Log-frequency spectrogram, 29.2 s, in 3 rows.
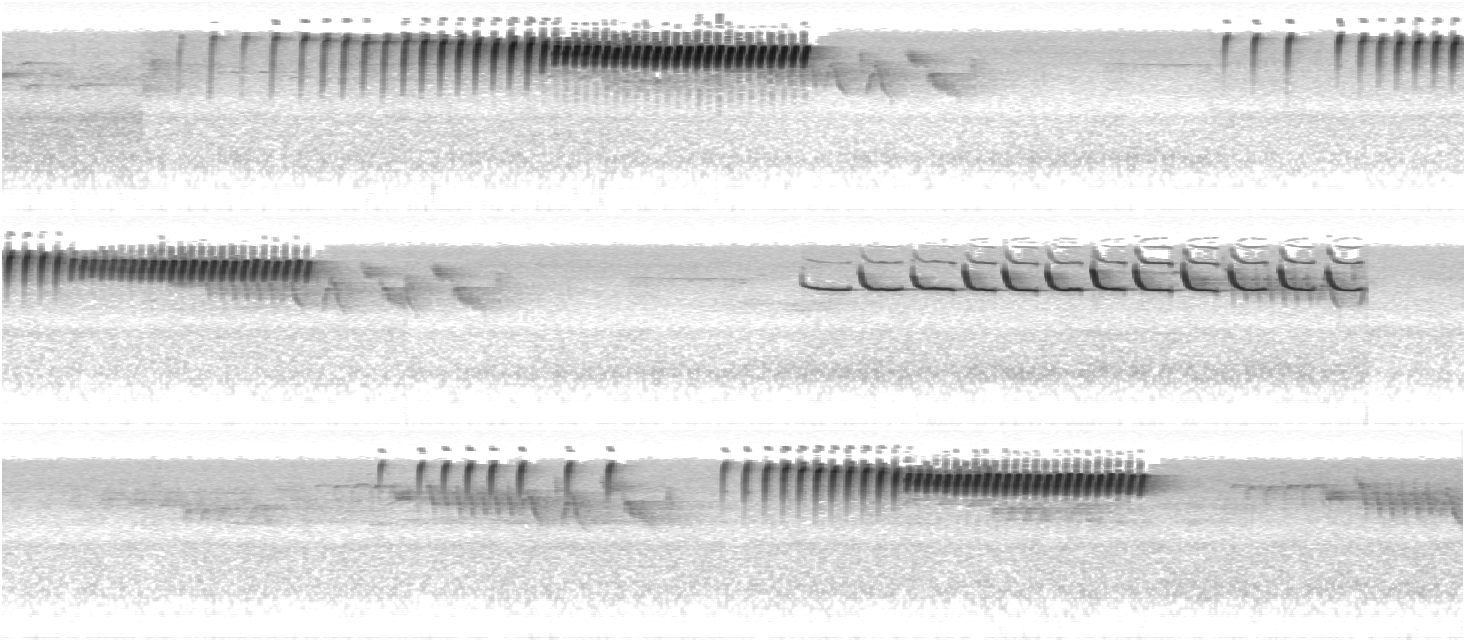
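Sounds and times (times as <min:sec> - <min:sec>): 
Wood warbler song of sharp high downslurred ticking notes: 0:01.0 - 0:05.5, 0:08.0 - 0:13.0, 0:15.1 - 0:18.9, 0:21.7 - 0:29.2.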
